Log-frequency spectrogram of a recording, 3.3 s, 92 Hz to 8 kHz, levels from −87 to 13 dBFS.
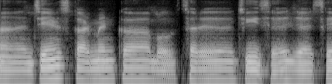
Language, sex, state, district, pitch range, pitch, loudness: Hindi, male, Haryana, Jhajjar, 100-105 Hz, 105 Hz, -17 LUFS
